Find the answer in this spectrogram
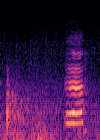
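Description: Low rumble of wind buffeting an outdoor microphone, with a knock just as it starts. About one and a half seconds in comes a short held voice sound, a speaker's drawn-out hesitation, the loudest thing heard.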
